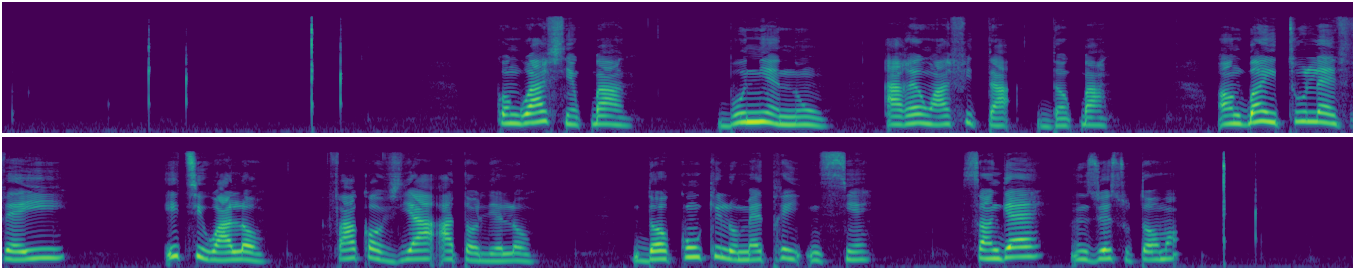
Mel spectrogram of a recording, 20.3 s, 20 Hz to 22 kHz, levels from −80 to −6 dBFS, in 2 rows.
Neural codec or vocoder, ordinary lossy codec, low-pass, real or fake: none; none; 14.4 kHz; real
